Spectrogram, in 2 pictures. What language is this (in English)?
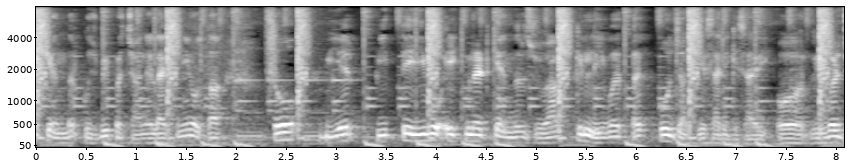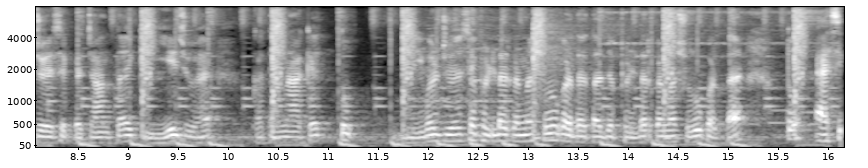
Hindi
